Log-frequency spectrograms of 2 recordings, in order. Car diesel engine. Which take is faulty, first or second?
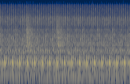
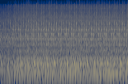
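first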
